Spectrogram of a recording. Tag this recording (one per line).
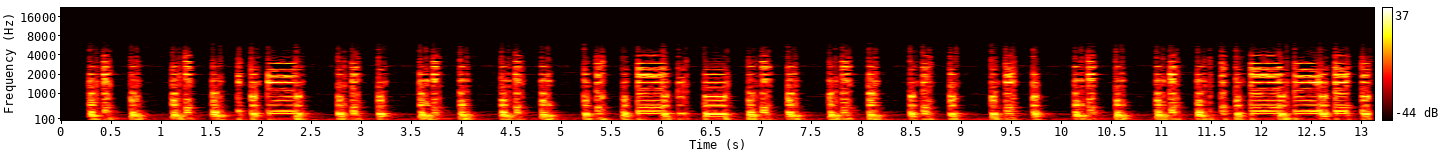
rasta
Reggae
Roots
